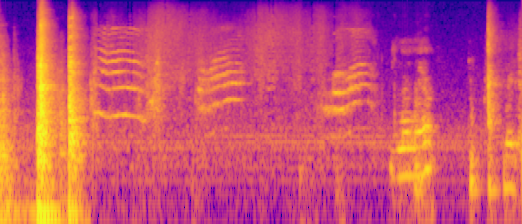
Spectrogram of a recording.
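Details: Hungry female kitten in a kennel at bedtime feeding, born in April, indoors: three high, clear, bending meows about a second apart, opening with sharp knocks and followed by a few softer squeaks, while a man talks about the litter box.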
